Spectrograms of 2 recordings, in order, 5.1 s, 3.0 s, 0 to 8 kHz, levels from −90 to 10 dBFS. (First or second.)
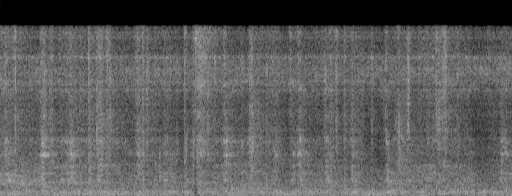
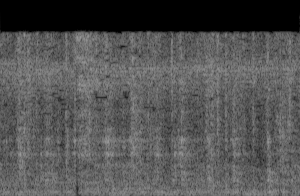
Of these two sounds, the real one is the second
